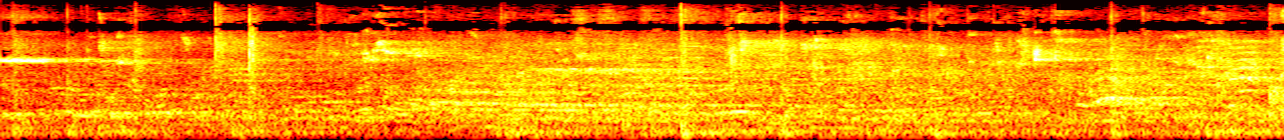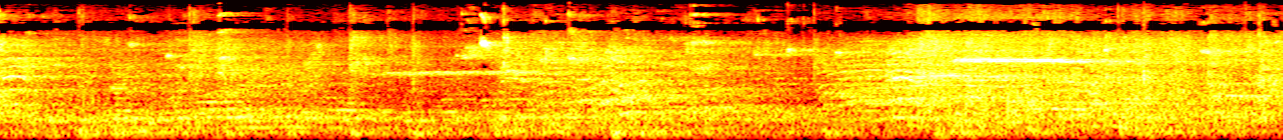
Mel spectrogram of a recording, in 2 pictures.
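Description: A crowd of players and spectators chatters in a large echoing hall.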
